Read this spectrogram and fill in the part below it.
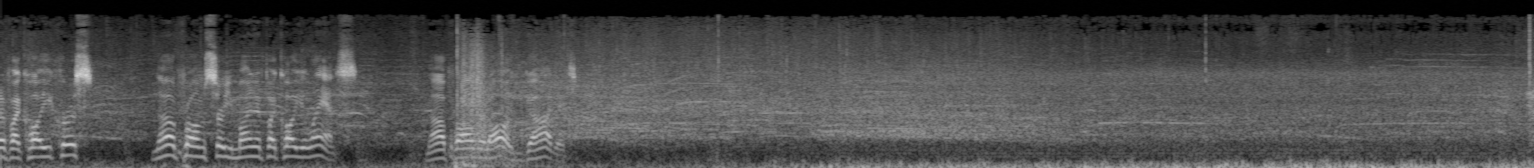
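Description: A crowd cheers and murmurs in a large hall.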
